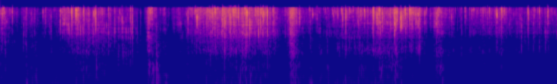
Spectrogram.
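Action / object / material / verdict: scrape / foam bead slime (floam) / foam beads / none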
